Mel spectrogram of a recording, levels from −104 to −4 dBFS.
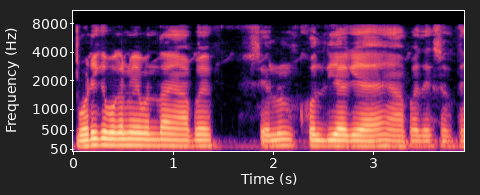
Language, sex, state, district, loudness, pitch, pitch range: Hindi, male, Bihar, Jahanabad, -17 LUFS, 130 Hz, 125-140 Hz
